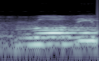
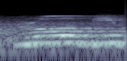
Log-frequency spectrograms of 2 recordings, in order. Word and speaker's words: রবি: হয়েছে, ওকার হয়ে গিয়েছে, রবি, রবি বলছি না, রবি বলছি।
